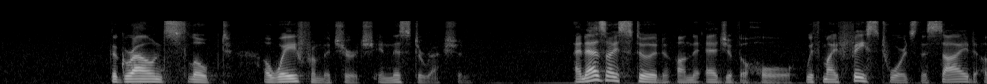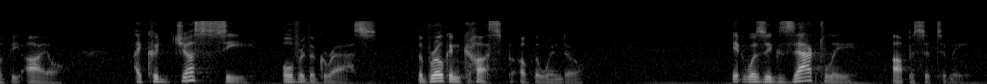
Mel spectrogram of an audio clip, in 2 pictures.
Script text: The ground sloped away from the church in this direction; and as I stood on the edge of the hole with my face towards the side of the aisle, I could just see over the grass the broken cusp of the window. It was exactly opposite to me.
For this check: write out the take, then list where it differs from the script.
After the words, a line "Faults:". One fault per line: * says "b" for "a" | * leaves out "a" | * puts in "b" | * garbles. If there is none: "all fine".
The ground sloped away from the church in this direction; and as I stood on the edge of the hole with my face towards the side of the aisle, I could just see over the grass the broken cusp of the window. It was exactly opposite to me.
Faults:
all fine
